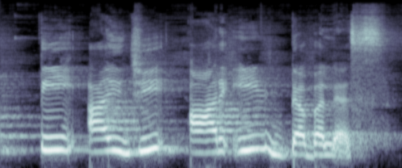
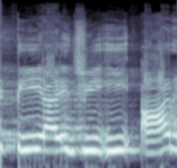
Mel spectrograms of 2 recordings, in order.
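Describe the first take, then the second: First: टीआईजीआरई डबल एस spelled letter by letter as T-I-G-R-E double S, slow and deliberate. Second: टीआईजीईआर spelled letter by letter as T-I-G-E-R, each letter said separately. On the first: Teacher spelling tigress slowly so students see the change. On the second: Teacher spelling tiger to the class one letter at a time. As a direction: spell out टीआईजीईआर slowly so the E before R is clear. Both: Shown as a demonstration. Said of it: "इसमें हमने क्या remove किया?".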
